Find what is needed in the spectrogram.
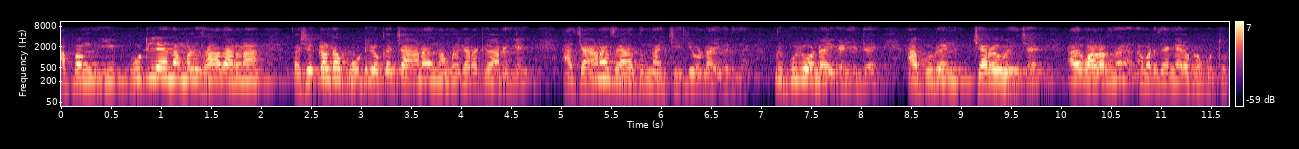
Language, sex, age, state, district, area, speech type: Malayalam, male, 60+, Kerala, Kottayam, rural, spontaneous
